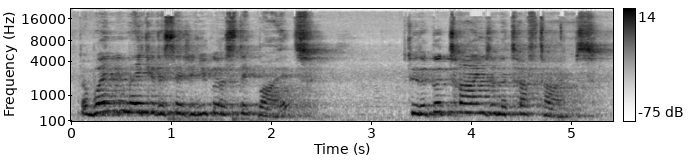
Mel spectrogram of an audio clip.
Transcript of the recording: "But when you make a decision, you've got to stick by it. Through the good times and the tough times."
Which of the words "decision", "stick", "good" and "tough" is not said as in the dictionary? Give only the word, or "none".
none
